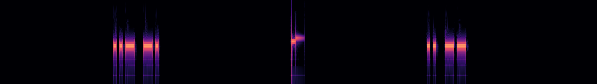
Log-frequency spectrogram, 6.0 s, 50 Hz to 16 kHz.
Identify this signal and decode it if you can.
Morse code, heard as a keyed tone, about 40 wpm, 700 Hz. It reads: UN IM
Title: Prefixes and Suffixes 40wpm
